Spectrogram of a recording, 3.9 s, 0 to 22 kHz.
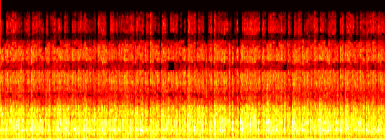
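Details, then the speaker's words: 3-valve V8 running after a camshaft install on both sides, after reassembly: steady, deep, even idle drone with no knock or miss. Normal idle. "I did turn it on just to make sure it turned on and everything, but yeah, it's running."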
